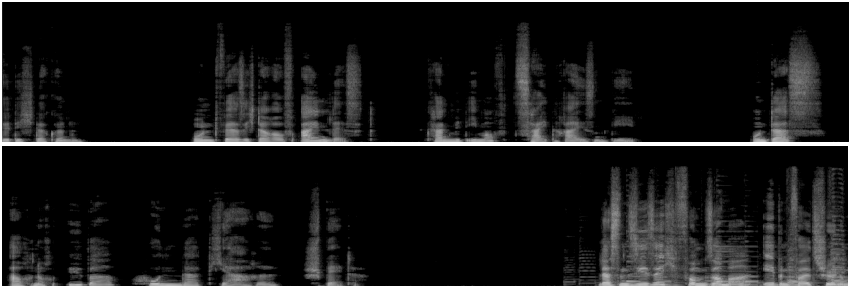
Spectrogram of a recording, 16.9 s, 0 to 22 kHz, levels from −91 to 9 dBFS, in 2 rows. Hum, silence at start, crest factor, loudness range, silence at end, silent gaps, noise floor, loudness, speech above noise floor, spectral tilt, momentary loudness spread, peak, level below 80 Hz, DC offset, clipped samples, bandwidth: none; 0 s; 20 dB; 11 LU; 0 s; 6.39-7.47 s; under -90 dBFS; -29 LUFS; over 61 dB; -5.5 dB/octave; 18 LU; -10 dBFS; -74 dBFS; under 0.1%; under 0.1%; 18.5 kHz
